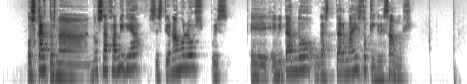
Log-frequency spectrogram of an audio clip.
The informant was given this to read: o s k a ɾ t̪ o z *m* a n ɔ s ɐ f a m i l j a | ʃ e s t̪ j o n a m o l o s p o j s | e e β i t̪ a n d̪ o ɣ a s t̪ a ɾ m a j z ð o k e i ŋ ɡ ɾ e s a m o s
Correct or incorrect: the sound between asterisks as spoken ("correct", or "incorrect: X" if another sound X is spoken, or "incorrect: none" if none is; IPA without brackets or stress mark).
incorrect: n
